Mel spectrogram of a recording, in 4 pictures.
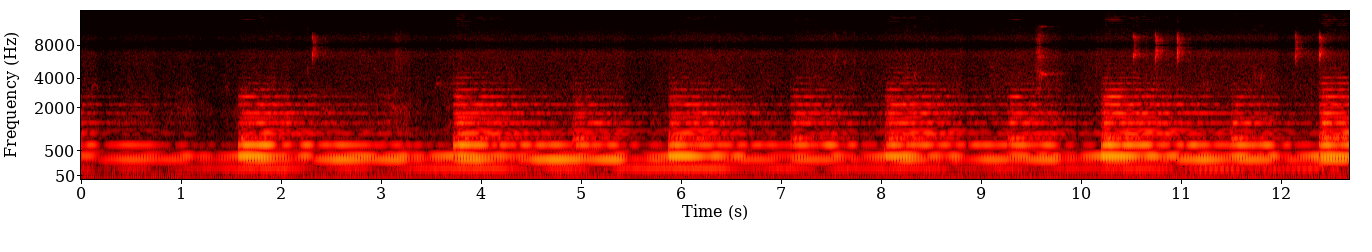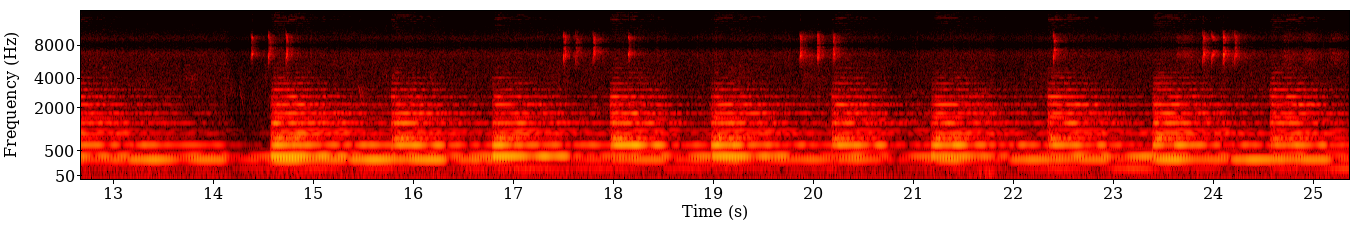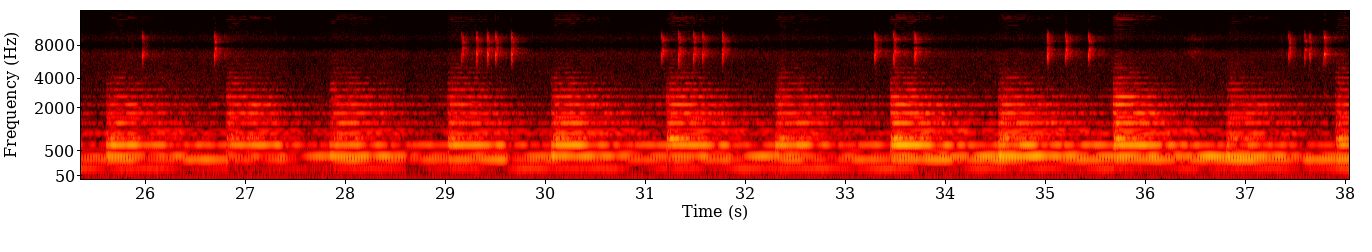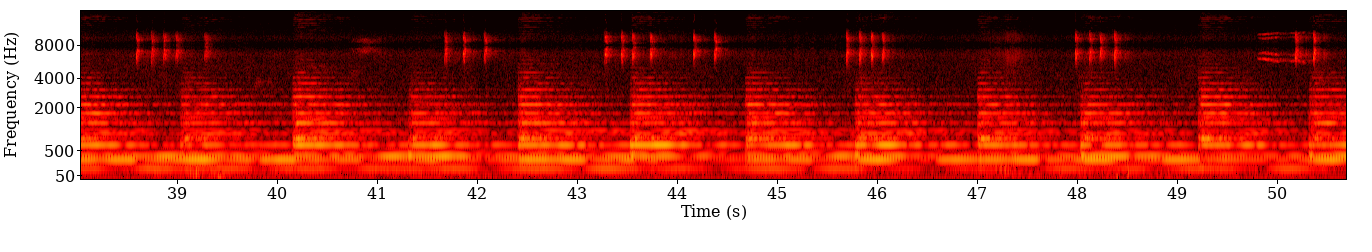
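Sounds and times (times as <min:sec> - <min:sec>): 
bells ringing: 0:01.0 - 0:50.6.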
